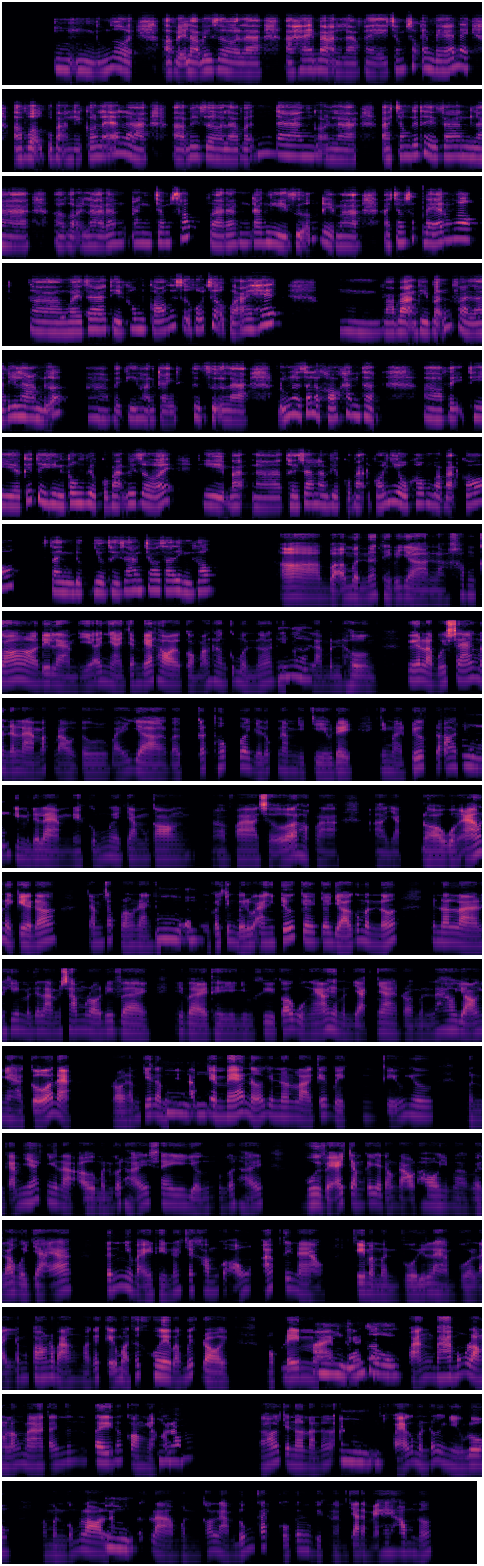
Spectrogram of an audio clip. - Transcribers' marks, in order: tapping; other background noise
- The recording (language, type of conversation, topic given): Vietnamese, advice, Bạn cảm thấy thế nào khi lần đầu trở thành cha/mẹ, và bạn lo lắng nhất điều gì về những thay đổi trong cuộc sống?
